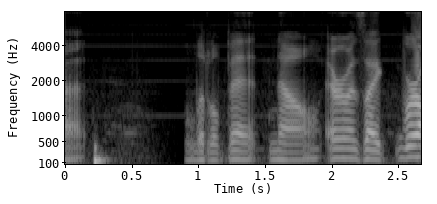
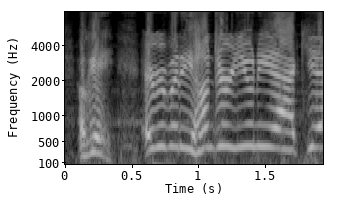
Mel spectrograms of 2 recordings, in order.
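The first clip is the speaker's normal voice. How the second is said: loud cheering intro, much higher; host hype shout; 13 semitones higher, 8 dB louder than usual. Real, not acted. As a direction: bring the next comic up with a roar. Host introducing next comic.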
